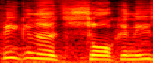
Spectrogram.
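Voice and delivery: normal talking voice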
